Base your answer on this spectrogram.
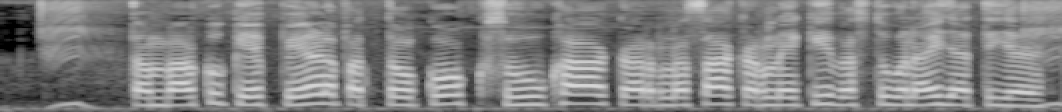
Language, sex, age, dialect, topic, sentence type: Hindi, male, 18-24, Awadhi Bundeli, agriculture, statement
